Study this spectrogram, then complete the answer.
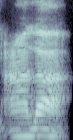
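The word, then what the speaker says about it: على: Kemudian yang tiga huruf lagi ala, ainnya fathah, lamnya fathah, kemudian iya-nya tidak bertitik, jadi seperti ila ya, itu alif.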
